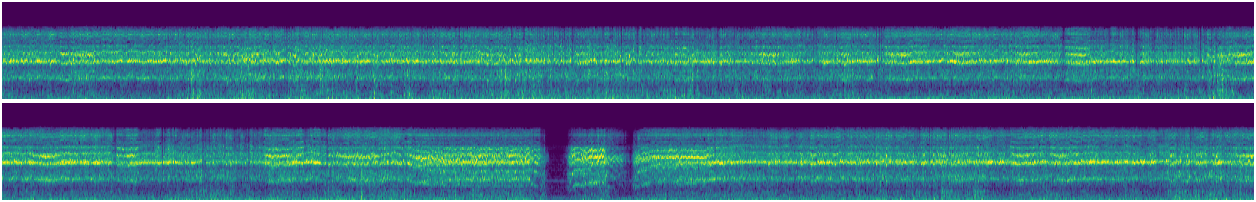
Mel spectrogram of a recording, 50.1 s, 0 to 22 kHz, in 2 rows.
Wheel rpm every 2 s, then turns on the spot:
230, 230, 230, 240, 230, 230, 230, 230, 230, 230, 220, 230, 220, 230, 230, 220, 210, 180, 90, 190, 230, 240, 230, 230, 230.
none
